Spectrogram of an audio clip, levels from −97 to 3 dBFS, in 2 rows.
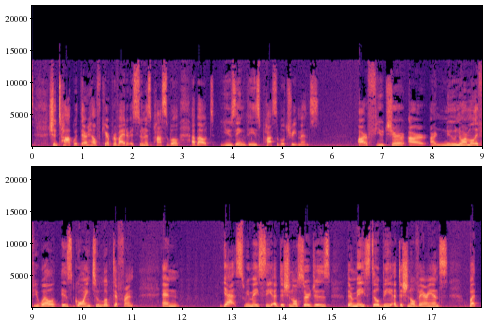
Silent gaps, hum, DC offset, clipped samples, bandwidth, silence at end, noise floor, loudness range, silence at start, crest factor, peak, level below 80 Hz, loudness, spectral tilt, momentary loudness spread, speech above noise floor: none; none; under 0.1%; under 0.1%; 13.5 kHz; 0.05 s; -46 dBFS; 5 LU; 0 s; 18 dB; -2 dBFS; -50 dBFS; -17 LUFS; -3 dB/octave; 9 LU; 28 dB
